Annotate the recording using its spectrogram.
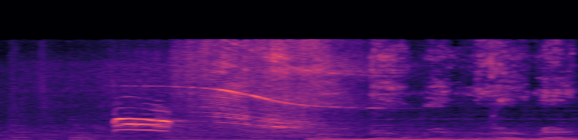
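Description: Cartoon soundtrack: background music with a short bird-like cry about a second in, followed by a long falling whistle and, from about halfway, a low wavering tone.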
